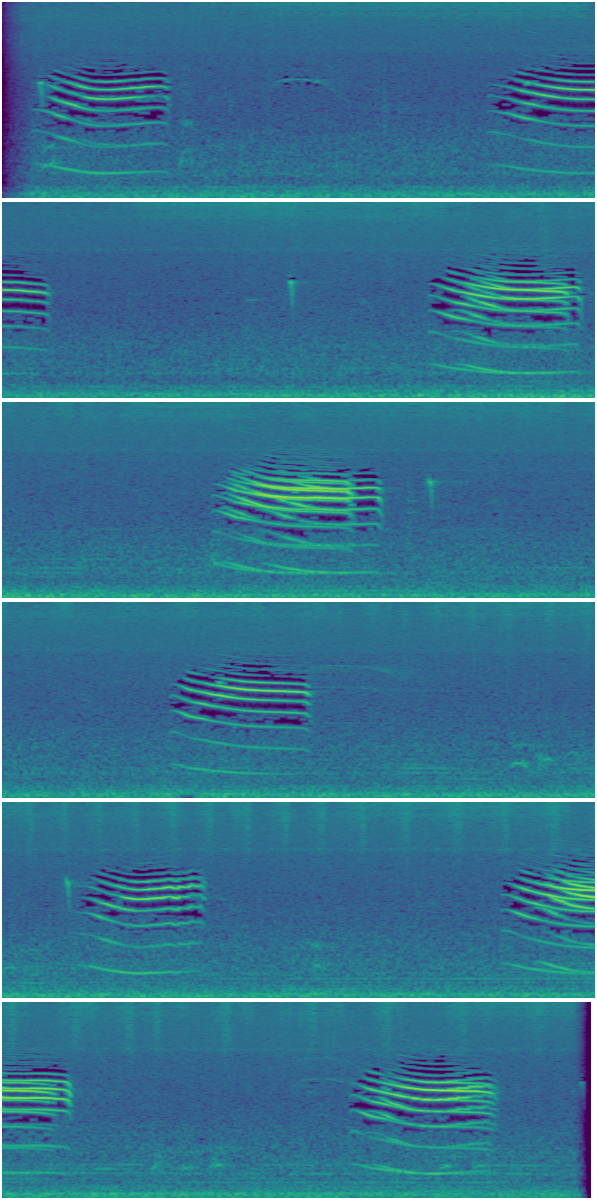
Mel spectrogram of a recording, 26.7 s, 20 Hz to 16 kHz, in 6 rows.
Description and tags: Sonido de ranas en el monte, grabado en el departamento de Canelones (Uruguay). 30 de diciembre de 2012.
Frogs sound recorded at Canelones (Uruguay) on decembre 30 2012.
paisaje, uruguay, sonoro, naturaleza, field-recording, soundscape, nature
